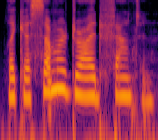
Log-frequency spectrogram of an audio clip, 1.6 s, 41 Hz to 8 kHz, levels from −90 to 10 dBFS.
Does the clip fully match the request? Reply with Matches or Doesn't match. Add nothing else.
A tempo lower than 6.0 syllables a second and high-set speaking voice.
Matches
